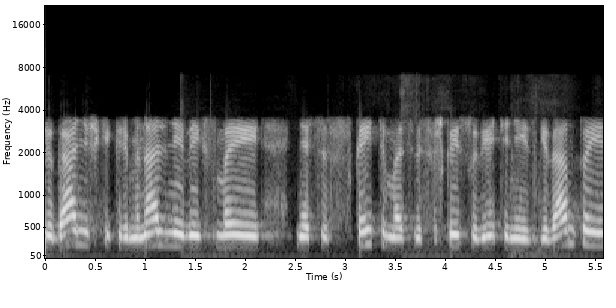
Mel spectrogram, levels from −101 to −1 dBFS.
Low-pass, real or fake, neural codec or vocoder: 7.2 kHz; real; none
